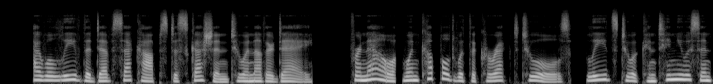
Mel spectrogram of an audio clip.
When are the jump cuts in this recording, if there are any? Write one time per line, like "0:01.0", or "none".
0:03.9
